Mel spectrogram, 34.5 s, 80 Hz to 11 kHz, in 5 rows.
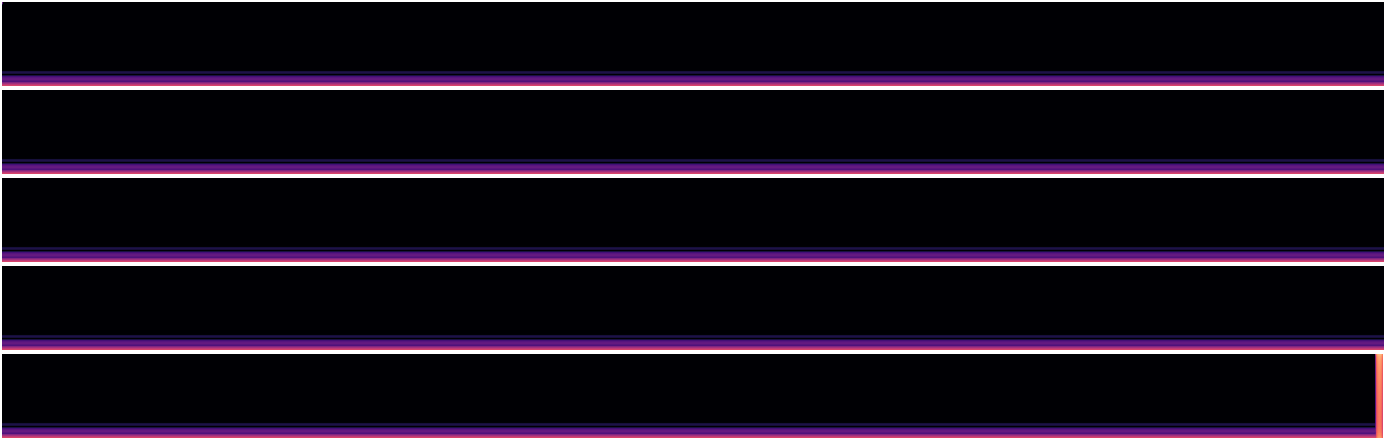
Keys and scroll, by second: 1.8-2.6 typing, 6.6-10.7 typing, 12.9-13.6 typing, 24.3 ctrl+t, 24.5-25.7 typing, 27.7-29.3 typing, 29.4 Return.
